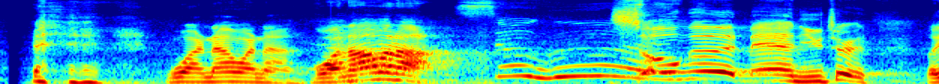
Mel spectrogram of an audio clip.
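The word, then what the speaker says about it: guanábana: If you can pronounce I it. I can say soursop. I know how to say soursop, but guanamana? Guanabana.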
